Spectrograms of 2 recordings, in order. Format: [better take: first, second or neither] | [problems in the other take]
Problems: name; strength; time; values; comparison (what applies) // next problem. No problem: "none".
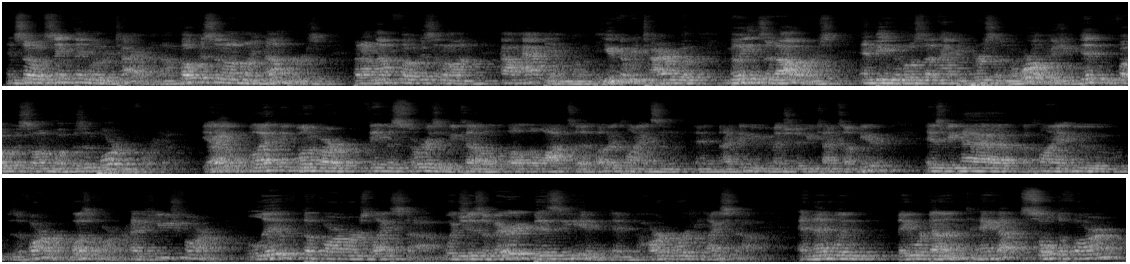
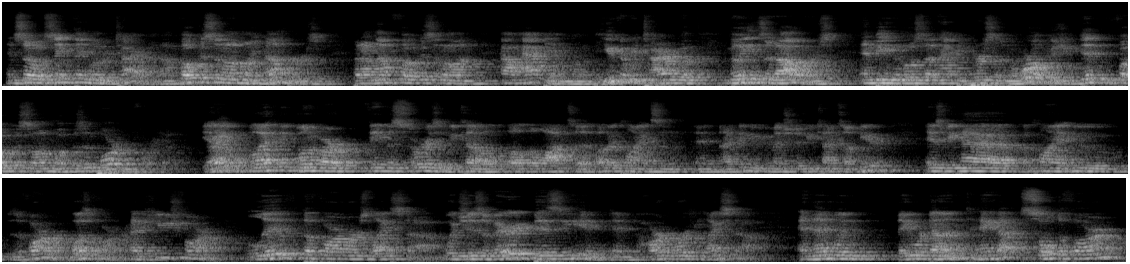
neither | off-mic speech; far; the same in both // room echo; noticeable; dies away in 0.9 s; the same in both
